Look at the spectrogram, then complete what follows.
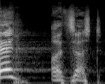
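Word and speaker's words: adjust: क्या पढ़ेंगे? एडजस्ट। डी को नहीं पढ़ेंगे।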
